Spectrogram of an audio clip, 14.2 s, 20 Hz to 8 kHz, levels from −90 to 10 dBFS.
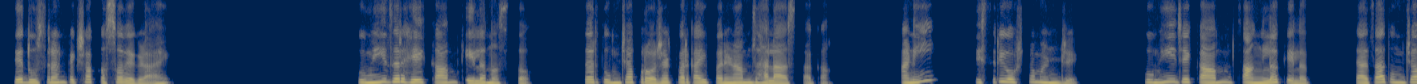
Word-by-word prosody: ते 250 Hz, -, +6 dB
दुसऱ्यांपेक्षा 230 Hz, +2 st, -1 dB
कसं 225 Hz, +2 st, -1 dB
वेगळं 165 Hz, -6 st, 0 dB
आहे? 155 Hz, +2 st, -3 dB, 1.9 s
तुम्ही 230 Hz, +4 st, +4 dB
जर 285 Hz, +2 st, +4 dB
हे 240 Hz, 0 st, +4 dB
काम 220 Hz, +3 st, 0 dB
केलं 195 Hz, 0 st, +3 dB
नसतं. 185 Hz, -4 st, -3 dB, 0.6 s
तर 240 Hz, -1 st, +1 dB
तुमच्या 220 Hz, +2 st, +1 dB
प्रोजेक्टवर 215 Hz, +1 st, +1 dB
काही 210 Hz, +1 st, +1 dB
परिणाम 200 Hz, +1 st, +3 dB
झाला 195 Hz, -2 st, +2 dB
असता 165 Hz, -1 st, -7 dB
का? -, -, -13 dB, 0.7 s
आणि 245 Hz, -, +2 dB, 0.4 s
3री 260 Hz, +5 st, -4 dB
गोष्ट 270 Hz, +1 st, -1 dB
म्हणजे 200 Hz, -8 st, +1 dB, 0.7 s
तुम्ही 245 Hz, +3 st, 0 dB
जे 265 Hz, -, +1 dB
काम 220 Hz, +4 st, +3 dB
चांगलं 210 Hz, +1 st, +4 dB
केलंत. 170 Hz, -6 st, -2 dB, 0.5 s
त्याचा 205 Hz, +5 st, +2 dB
तुमच्या 245 Hz, 0 st, 0 dB
220 Hz, 125 wpm, -23 LUFS, 195-245 Hz, 1.9 s, ते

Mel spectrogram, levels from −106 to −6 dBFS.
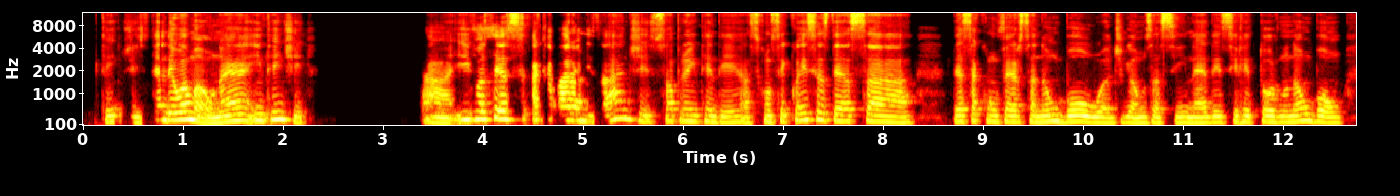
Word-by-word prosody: Entendi, 170 Hz, -2 st, -8 dB
estendeu 215 Hz, +7 st, -1 dB
a 235 Hz, -, +7 dB
mão, 230 Hz, -11 st, +5 dB
né, 180 Hz, +6 st, +1 dB
entendi. 205 Hz, -5 st, +1 dB, 1.2 s
Está, 140 Hz, -1 st, -1 dB
e 225 Hz, 0 st, +3 dB
vocês 240 Hz, 0 st, +5 dB
acabaram 210 Hz, -2 st, 0 dB
a -, -, 0 dB
amizade, 205 Hz, +1 st, -4 dB
só 180 Hz, +2 st, +2 dB
para 185 Hz, 0 st, -9 dB
eu -, -, -4 dB
entender, 165 Hz, -3 st, -6 dB
as 150 Hz, 0 st, -3 dB
consequências 205 Hz, +6 st, -1 dB
dessa 180 Hz, -5 st, +2 dB, 0.4 s
dessa 175 Hz, +2 st, 0 dB
conversa 175 Hz, -1 st, -2 dB
não 170 Hz, +3 st, -1 dB
boa 165 Hz, -4 st, +1 dB
digamos 145 Hz, +1 st, -3 dB
assim, 145 Hz, +1 st, +3 dB
né, 145 Hz, 0 st, -1 dB
desse 160 Hz, +2 st, -2 dB
retorno 165 Hz, -1 st, -4 dB
não 185 Hz, +4 st, -2 dB
bom, 150 Hz, -4 st, -3 dB
175 Hz, 140 wpm, -22 LUFS, 160-205 Hz, 1.2 s, a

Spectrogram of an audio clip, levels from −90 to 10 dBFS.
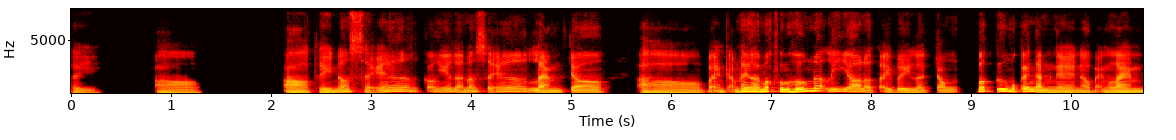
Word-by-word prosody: Thì, 90 Hz, -2 st, -8 dB, 0.5 s
ờ, 95 Hz, -2 st, -4 dB, 1.0 s
ờ, 100 Hz, -2 st, +1 dB
thì 100 Hz, -3 st, 0 dB
nó 130 Hz, +9 st, +1 dB
sẽ 155 Hz, +3 st, -3 dB, 0.3 s
có -, -, -7 dB
nghĩa 145 Hz, +2 st, -3 dB
là 160 Hz, -, -2 dB
nó 160 Hz, -, -2 dB
sẽ 160 Hz, 0 st, -5 dB, 0.3 s
làm 100 Hz, -7 st, 0 dB
cho, 125 Hz, +1 st, 0 dB, 0.3 s
ờ, 100 Hz, -2 st, -2 dB, 0.6 s
bạn 100 Hz, -, -3 dB
cảm 125 Hz, -, -3 dB
thấy 165 Hz, +2 st, +6 dB
hơi 150 Hz, -2 st, +6 dB
mất 175 Hz, +1 st, +6 dB
phương 165 Hz, -2 st, +7 dB
hướng 160 Hz, +8 st, +7 dB
đó. 230 Hz, -, +2 dB
Lý 170 Hz, +3 st, 0 dB
do 155 Hz, -3 st, +1 dB
là 135 Hz, -, -1 dB
tại 115 Hz, -, -4 dB
vì 110 Hz, -1 st, -1 dB
là 100 Hz, -1 st, -2 dB
trong 130 Hz, 0 st, -3 dB, 0.2 s
bất 180 Hz, -, +4 dB
cứ 190 Hz, +1 st, +6 dB
một 185 Hz, -, +3 dB
cái 165 Hz, +3 st, +5 dB
ngành 115 Hz, -, +2 dB
nghề 95 Hz, -2 st, -1 dB
nào 95 Hz, 0 st, -4 dB
bạn 100 Hz, +2 st, -5 dB
làm, 100 Hz, -2 st, +1 dB
125 Hz, 215 wpm, -23 LUFS, 100-160 Hz, 1.0 s, phương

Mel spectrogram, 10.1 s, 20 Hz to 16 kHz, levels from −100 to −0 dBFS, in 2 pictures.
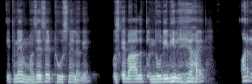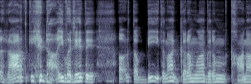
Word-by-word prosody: इतने 140 Hz, +3 st, -2 dB
मजे 115 Hz, +2 st, +1 dB
से 145 Hz, +1 st, +1 dB
ठूँसने 120 Hz, 0 st, -2 dB
लगे, 105 Hz, -2 st, -6 dB, 0.5 s
उसके 120 Hz, +3 st, 0 dB
बाद 130 Hz, 0 st, +2 dB, 0.2 s
तंदूरी 130 Hz, +3 st, +3 dB
भी 145 Hz, +3 st, +7 dB
ले 140 Hz, -1 st, +1 dB
आए 140 Hz, +2 st, 0 dB, 0.8 s
और 175 Hz, +1 st, -1 dB
र 135 Hz, -, -4 dB
रात 165 Hz, +10 st, +4 dB
के 180 Hz, +2 st, +4 dB
ढाई 155 Hz, +1 st, +2 dB
बजे 145 Hz, +2 st, +4 dB
थे 125 Hz, -3 st, +3 dB, 0.6 s
और -, -, -9 dB
तब 110 Hz, -1 st, -6 dB
भी 155 Hz, -, 0 dB
इतना 140 Hz, +5 st, -2 dB, 0.2 s
गरमा-गरम 135 Hz, 0 st, -2 dB, 0.2 s
खाना। 110 Hz, +5 st, -3 dB
130 Hz, 145 wpm, -23 LUFS, 120-145 Hz, 0.8 s, भी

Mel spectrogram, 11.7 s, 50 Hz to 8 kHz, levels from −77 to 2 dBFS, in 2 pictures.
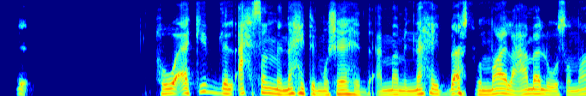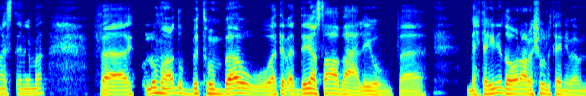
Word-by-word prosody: ي -, -, -8 dB, 1.3 s
هو 140 Hz, +2 st, +1 dB
أكيد 150 Hz, +1 st, -3 dB
للأحسن 145 Hz, +4 st, 0 dB
من 130 Hz, -6 st, +1 dB
ناحية 145 Hz, +3 st, +2 dB
المشاهد، 110 Hz, -2 st, -1 dB
أمّا 115 Hz, +3 st, -4 dB
من 110 Hz, -2 st, -2 dB
ناحية 130 Hz, +3 st, 0 dB
بقى 145 Hz, +2 st, +2 dB
صناع 130 Hz, +2 st, 0 dB
العمل 130 Hz, +1 st, 0 dB
وصناع 110 Hz, +4 st, -4 dB
السينما، 140 Hz, +2 st, -3 dB, 0.5 s
فكلهم 125 Hz, +5 st, +1 dB
هيقعدوا 150 Hz, +2 st, +2 dB
في 130 Hz, -, -7 dB
ببيتهم 140 Hz, -1 st, +1 dB
بقى 155 Hz, +2 st, +6 dB
وهتبقى 120 Hz, 0 st, 0 dB
الدنيا 140 Hz, +5 st, +4 dB
صعبة 140 Hz, -2 st, +1 dB
عليهم، 110 Hz, -2 st, -1 dB
فمحتاجين 110 Hz, +5 st, -4 dB
يدوروا 140 Hz, -3 st, +3 dB
على 130 Hz, -3 st, +2 dB
شغل 130 Hz, +1 st, -1 dB
تاني 120 Hz, -2 st, -2 dB
بقى 110 Hz, -1 st, -5 dB
من 110 Hz, -, -6 dB
130 Hz, 160 wpm, -21 LUFS, 115-145 Hz, 1.3 s, بقى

